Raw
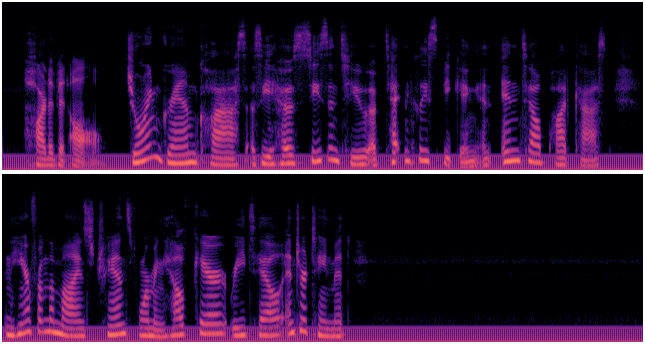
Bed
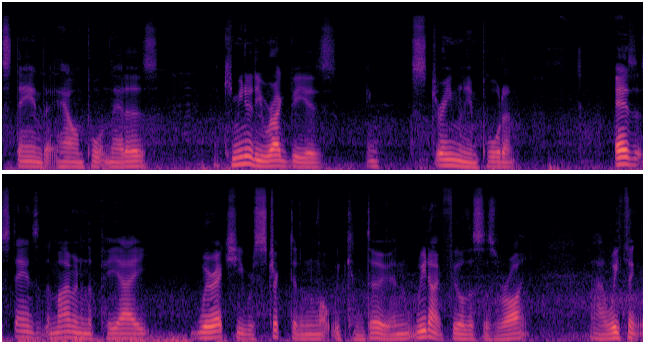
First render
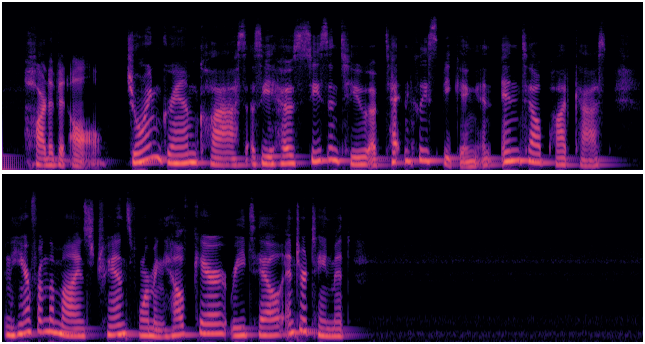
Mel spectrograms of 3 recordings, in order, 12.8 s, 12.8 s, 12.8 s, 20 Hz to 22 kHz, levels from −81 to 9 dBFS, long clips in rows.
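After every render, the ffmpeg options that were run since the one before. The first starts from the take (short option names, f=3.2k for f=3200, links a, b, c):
-af "bandreject=f=50:t=h:w=4,bandreject=f=100:t=h:w=4,bandreject=f=150:t=h:w=4,bandreject=f=200:t=h:w=4,bandreject=f=250:t=h:w=4,bandreject=f=300:t=h:w=4,bandreject=f=350:t=h:w=4"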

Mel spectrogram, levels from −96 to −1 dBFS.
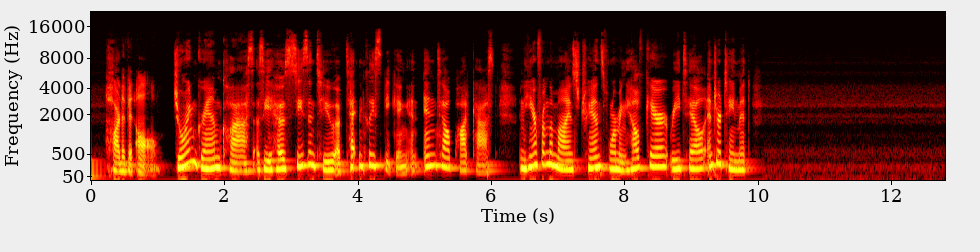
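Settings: -filter_complex "[0:a]asettb=1/sr,asplit=3[a][b][c];[a]atrim=end=4.404[d];[b]atrim=start=4.4:end=5.95,asetpts=PTS-STARTPTS,afade=t=in:d=0.004:c=qsin,afade=t=out:st=1.546:d=0.004:c=qsin,highpass=210,equalizer=f=300:t=q:w=4:g=-7,equalizer=f=590:t=q:w=4:g=-6,equalizer=f=1.1k:t=q:w=4:g=8,equalizer=f=1.8k:t=q:w=4:g=-6,equalizer=f=7.1k:t=q:w=4:g=-9,lowpass=f=9.4k:w=0.5412,lowpass=f=9.4k:w=1.3066[e];[c]atrim=start=5.946[f];[d][e]acrossfade=d=0.004:c1=hsin:c2=qsin[g];[g][f]acrossfade=d=0.004:c1=qsin:c2=hsin"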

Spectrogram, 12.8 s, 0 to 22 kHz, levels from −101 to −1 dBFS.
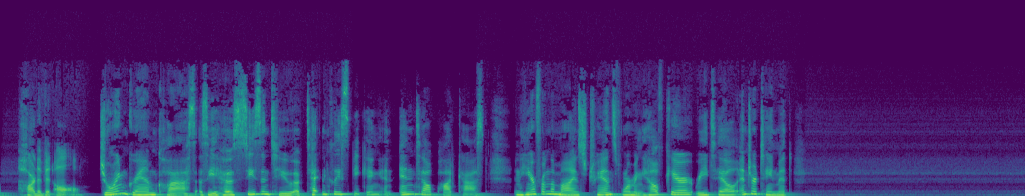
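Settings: -af "adynamicequalizer=threshold=0.00398:dfrequency=5200:dqfactor=0.7:tfrequency=5200:tqfactor=0.7:attack=5:release=100:ratio=0.375:range=3.5:mode=boostabove:tftype=highshelf"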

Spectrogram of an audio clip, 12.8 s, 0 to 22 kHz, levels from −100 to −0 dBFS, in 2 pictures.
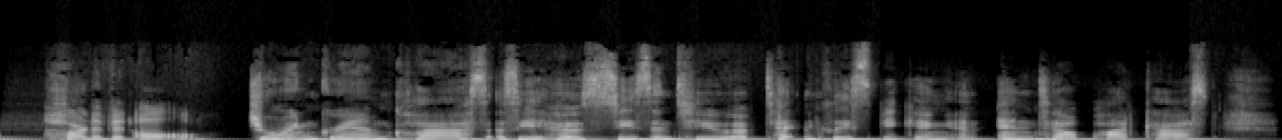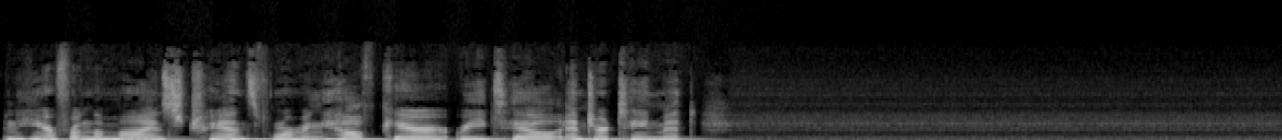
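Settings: -af "acompressor=threshold=-26dB:ratio=3"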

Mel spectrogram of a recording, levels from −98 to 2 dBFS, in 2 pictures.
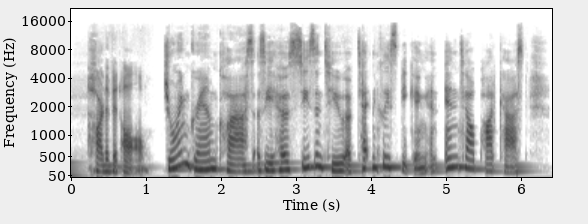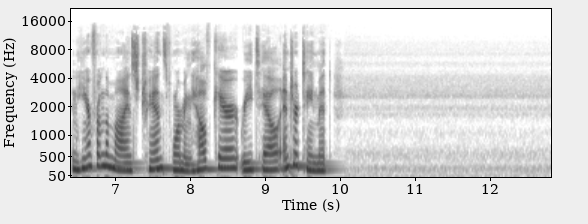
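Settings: -af "volume=3.5dB"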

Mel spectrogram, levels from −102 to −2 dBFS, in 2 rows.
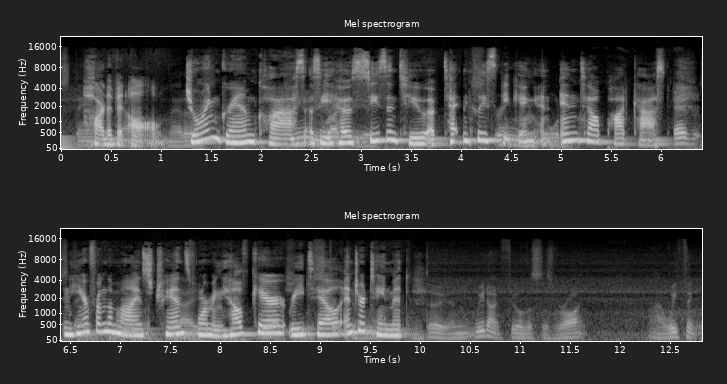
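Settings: -filter_complex "[1:a]volume=-13.5dB[a];[0:a][a]amix=inputs=2:normalize=0"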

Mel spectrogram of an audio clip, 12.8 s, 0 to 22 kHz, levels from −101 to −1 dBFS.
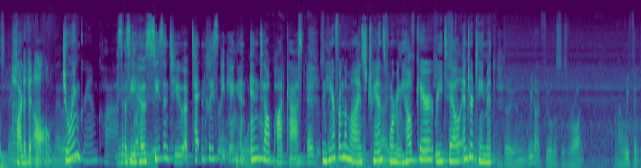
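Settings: -filter_complex "[0:a]asettb=1/sr,asplit=3[a][b][c];[a]atrim=end=3.134[d];[b]atrim=start=3.13:end=4.72,asetpts=PTS-STARTPTS,afade=t=in:d=0.004:c=qsin,afade=t=out:st=1.586:d=0.004:c=qsin,highpass=440,lowpass=7.7k[e];[c]atrim=start=4.716[f];[d][e]acrossfade=d=0.004:c1=hsin:c2=qsin[g];[g][f]acrossfade=d=0.004:c1=qsin:c2=hsin,asplit=3[h][i][j];[h]atrim=end=1.66,asetpts=PTS-STARTPTS,afade=t=out:st=1.51:d=0.15:silence=0.0668344[k];[i]atrim=start=1.66:end=2.31,asetpts=PTS-STARTPTS,volume=-23.5dB[l];[j]atrim=start=2.31,asetpts=PTS-STARTPTS,afade=t=in:d=0.15:silence=0.0668344[m];[k][l][m]concat=n=3:v=0:a=1"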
